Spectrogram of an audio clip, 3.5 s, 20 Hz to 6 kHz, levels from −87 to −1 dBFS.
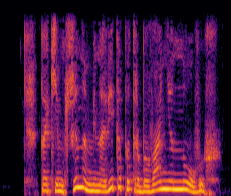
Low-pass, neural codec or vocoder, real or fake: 5.4 kHz; none; real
